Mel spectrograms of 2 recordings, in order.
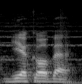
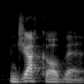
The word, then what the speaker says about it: Giacobbe: So, Chris Giacobbe. Almost correct. Giacobbe. How do you pronounce Giacobbe. it? Giacobbe.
